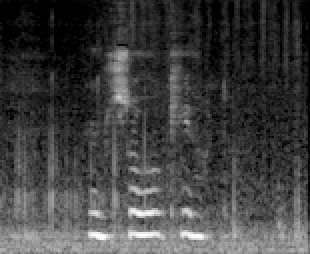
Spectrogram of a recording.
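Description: A kitten mews.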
